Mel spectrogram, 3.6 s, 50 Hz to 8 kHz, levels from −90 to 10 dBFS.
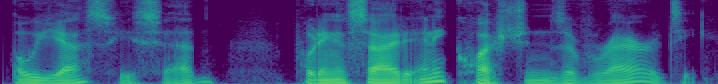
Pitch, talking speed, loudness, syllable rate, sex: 95 Hz, 165 wpm, -21 LUFS, 5.6 syllables/s, male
